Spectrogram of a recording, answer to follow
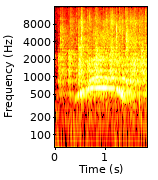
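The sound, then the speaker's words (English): An audience applauds steadily, a dense wash of clapping that stays loud throughout, with a drawn-out whooping cheer rising and falling above it midway; a round of applause for game contestants. “We are going to do another round of applause.”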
